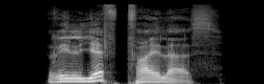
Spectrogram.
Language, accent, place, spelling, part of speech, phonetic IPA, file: German, Germany, Berlin, Reliefpfeilers, noun, [ʁeˈli̯ɛfˌp͡faɪ̯lɐs], De-Reliefpfeilers.ogg
- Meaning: genitive of Reliefpfeiler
